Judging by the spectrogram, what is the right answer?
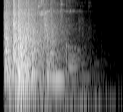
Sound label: large object falling on car; javierpaniagua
